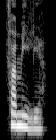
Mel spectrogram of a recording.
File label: "familia", Spanish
